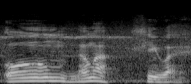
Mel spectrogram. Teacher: हम ओ और मु के बीच में प्लुथ लगा देते हैं। ओ और मु लंबा उच्चारण करते हैं।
